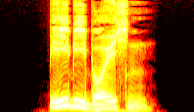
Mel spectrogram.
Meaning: dative plural of Babybauch
- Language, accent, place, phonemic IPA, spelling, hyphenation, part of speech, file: German, Germany, Berlin, /ˈbeːbiˌbɔɪ̯çn̩/, Babybäuchen, Ba‧by‧bäu‧chen, noun, De-Babybäuchen.ogg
